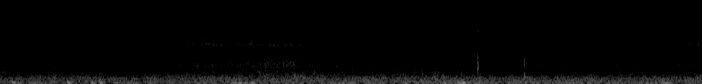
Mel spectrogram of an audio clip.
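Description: A Maine Coon cat snores with a soft, low, steady rumble.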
